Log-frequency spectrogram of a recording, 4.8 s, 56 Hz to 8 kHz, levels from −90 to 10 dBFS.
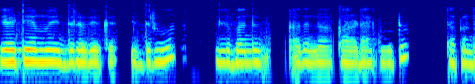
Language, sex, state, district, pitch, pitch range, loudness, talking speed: Kannada, female, Karnataka, Chamarajanagar, 200 Hz, 195-210 Hz, -32 LUFS, 125 wpm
